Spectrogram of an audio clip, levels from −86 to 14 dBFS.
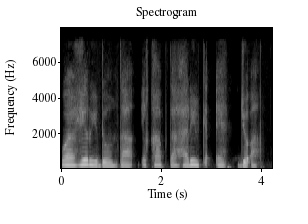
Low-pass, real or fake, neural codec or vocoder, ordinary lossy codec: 7.2 kHz; fake; codec, 24 kHz, 0.9 kbps, WavTokenizer, medium speech release version 2; AAC, 48 kbps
